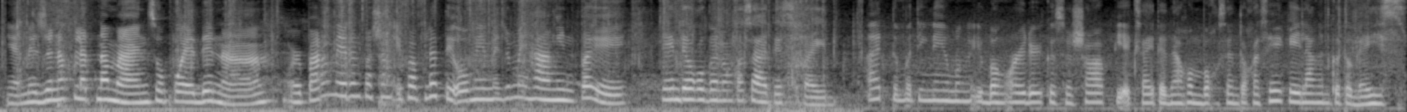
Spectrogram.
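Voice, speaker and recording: Noticeable background noise sits behind a woman with a fairly high voice. She speaks at a moderate pace with lively intonation. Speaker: vlogger, flight attendant. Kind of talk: casual vlog.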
